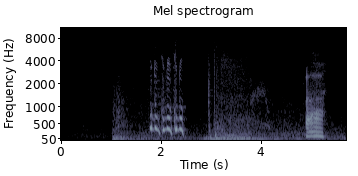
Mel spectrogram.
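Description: A tank cannon fires with a deep boom.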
